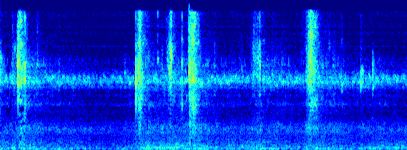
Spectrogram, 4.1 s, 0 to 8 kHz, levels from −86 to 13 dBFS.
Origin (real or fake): fake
